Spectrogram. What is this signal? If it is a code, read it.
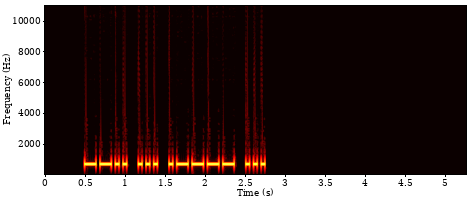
Morse code, heard as a keyed tone, about 25 wpm, 700 Hz. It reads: ZS1S
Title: DXCC-100 Call Signs - 4 Characters - Repeated 2x - 25wpm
